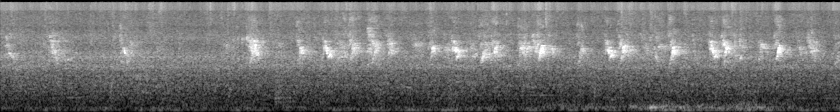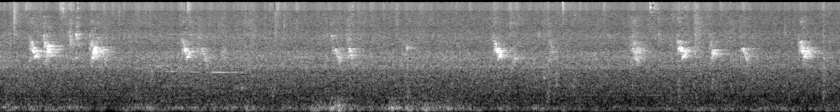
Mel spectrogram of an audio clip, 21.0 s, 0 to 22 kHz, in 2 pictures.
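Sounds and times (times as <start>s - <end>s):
rain hissing: 0.0s - 21.0s
sparrows chirping: 2.8s - 12.0s, 16.6s - 17.5s, 18.2s - 20.8s.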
